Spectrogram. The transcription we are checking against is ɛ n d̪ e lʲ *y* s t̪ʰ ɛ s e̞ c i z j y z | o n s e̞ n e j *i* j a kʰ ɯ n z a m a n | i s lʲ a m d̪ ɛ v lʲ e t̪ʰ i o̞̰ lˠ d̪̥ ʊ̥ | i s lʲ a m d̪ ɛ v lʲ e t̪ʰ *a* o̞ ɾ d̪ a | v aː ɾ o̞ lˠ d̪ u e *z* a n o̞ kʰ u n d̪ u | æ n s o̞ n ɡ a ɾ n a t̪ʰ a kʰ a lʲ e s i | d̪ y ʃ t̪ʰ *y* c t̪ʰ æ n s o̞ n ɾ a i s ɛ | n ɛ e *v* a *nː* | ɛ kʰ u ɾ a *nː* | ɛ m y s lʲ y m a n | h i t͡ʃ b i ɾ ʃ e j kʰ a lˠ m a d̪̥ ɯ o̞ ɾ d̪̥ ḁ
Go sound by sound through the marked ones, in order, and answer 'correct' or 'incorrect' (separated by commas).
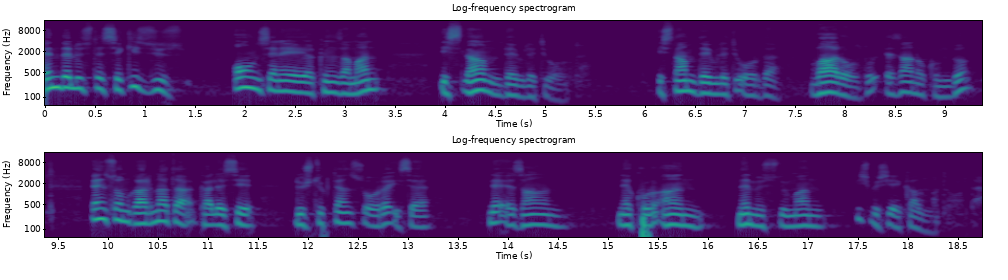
correct, incorrect, incorrect, correct, correct, incorrect, correct, correct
